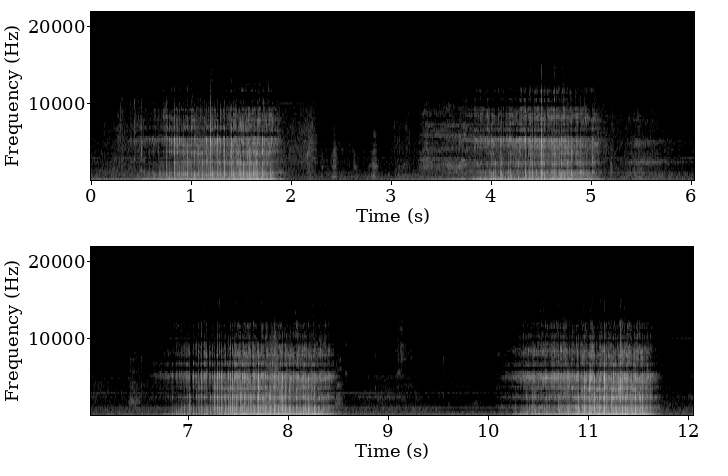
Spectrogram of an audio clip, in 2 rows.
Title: GRAPEVINE DARAKBANG-2010 MIRACLE HOTSPRING-5, snoring contest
